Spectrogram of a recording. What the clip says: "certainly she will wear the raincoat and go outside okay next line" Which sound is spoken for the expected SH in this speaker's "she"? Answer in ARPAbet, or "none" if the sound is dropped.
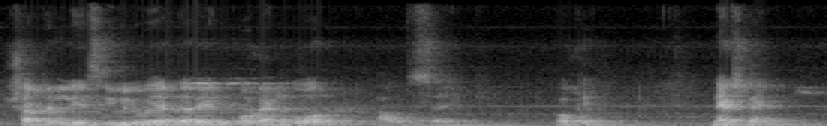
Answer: S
